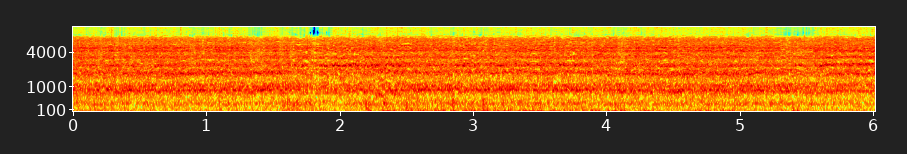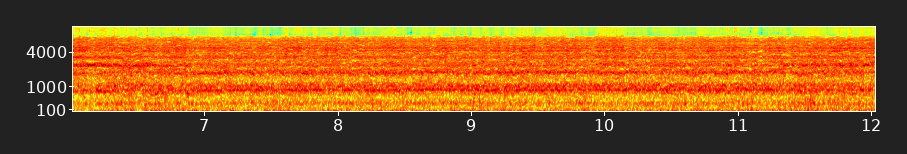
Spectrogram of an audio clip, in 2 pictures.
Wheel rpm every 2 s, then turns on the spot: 210, 230, 210, 220, 230, 230.
none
